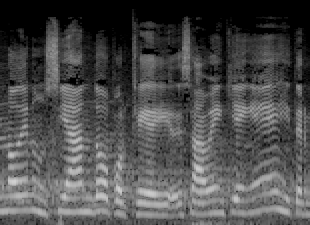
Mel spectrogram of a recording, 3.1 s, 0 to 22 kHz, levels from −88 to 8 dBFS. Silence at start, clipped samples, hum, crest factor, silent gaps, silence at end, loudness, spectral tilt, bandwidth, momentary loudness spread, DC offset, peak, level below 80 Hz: 0 s; under 0.1%; none; 16 dB; none; 0 s; -18 LUFS; -2.5 dB/octave; 16 kHz; 6 LU; under 0.1%; -2 dBFS; -50 dBFS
